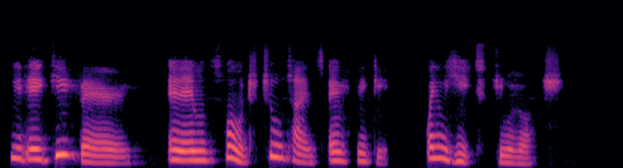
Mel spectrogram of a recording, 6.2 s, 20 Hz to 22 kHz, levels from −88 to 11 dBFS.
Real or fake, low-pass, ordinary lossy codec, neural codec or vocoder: fake; none; none; codec, 16 kHz, 0.5 kbps, FunCodec, trained on LibriTTS, 25 frames a second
